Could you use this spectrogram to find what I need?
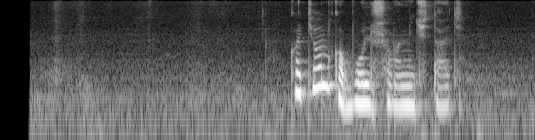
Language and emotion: Russian, sad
